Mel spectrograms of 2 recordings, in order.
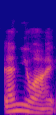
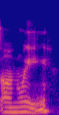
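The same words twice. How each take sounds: First: The word is sounded out as it is spelled. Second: The word is said in its usual established way.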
